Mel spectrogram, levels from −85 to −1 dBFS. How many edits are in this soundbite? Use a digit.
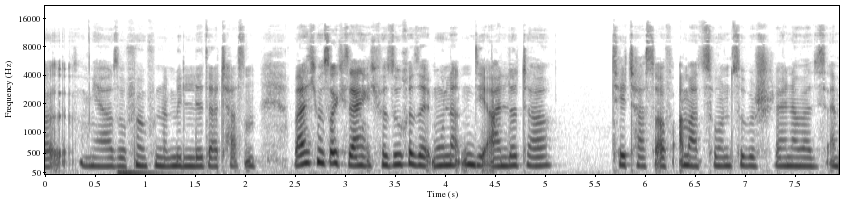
0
